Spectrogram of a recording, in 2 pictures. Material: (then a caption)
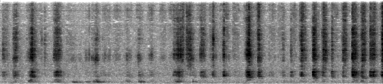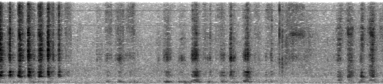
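Coated paper. A wooden stylus scratches tree branches into a flat scratch art paper card. Quiet, dry, bright scratching strokes come in quick bursts, with a dense run of rapid strokes in the middle before slowing again. Each stroke stops almost at once, with no ring.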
